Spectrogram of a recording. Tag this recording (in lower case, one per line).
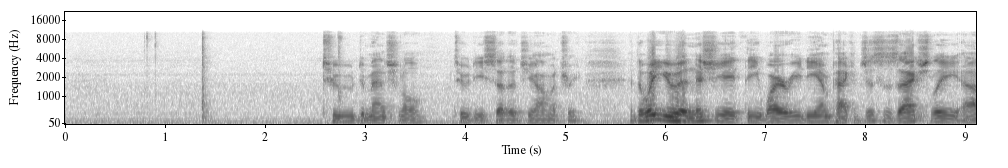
speech
computer keyboard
